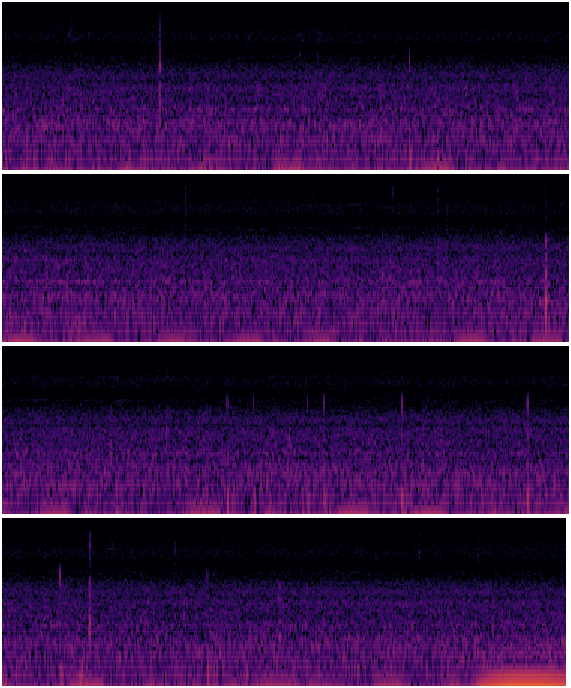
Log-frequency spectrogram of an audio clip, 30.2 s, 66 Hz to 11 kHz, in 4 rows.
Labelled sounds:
20.1	20.4	killer whale, southern resident, J pod, 0.96 to 8.0 kHz

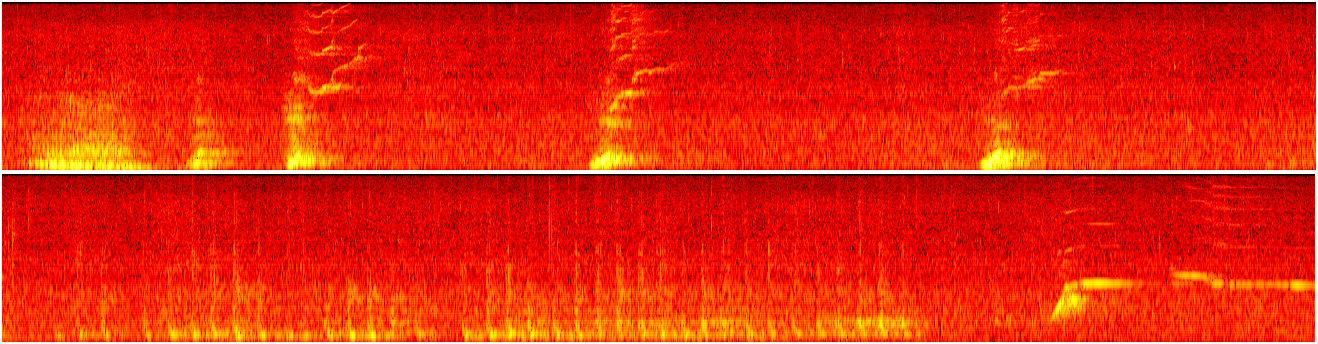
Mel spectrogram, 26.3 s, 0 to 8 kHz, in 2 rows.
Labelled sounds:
0.6	1.0	humpback whale, 1.1 to 1.5 kHz
2.8	3.8	humpback whale, 1.4 to 7.8 kHz
6.1	7.0	humpback whale, 1.1 to 4.8 kHz
9.8	10.7	humpback whale, 0.78 to 3.9 kHz
23.7	24.4	humpback whale, 0.78 to 4.3 kHz
24.8	26.2	humpback whale, 0.94 to 6.5 kHz

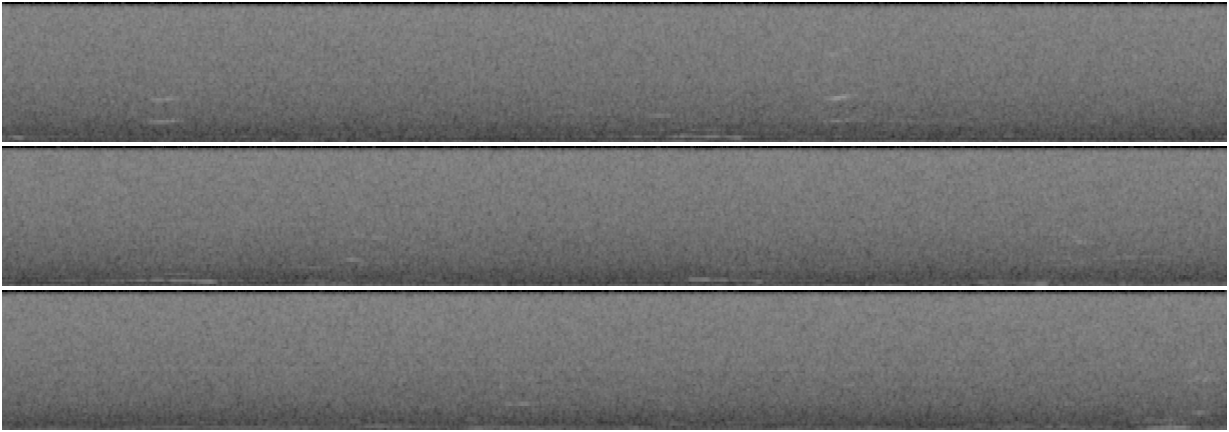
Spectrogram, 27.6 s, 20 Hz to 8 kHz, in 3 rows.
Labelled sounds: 1.0	1.4	humpback whale, 1.1 to 1.3 kHz
6.2	6.5	humpback whale, 1.2 to 2.8 kHz

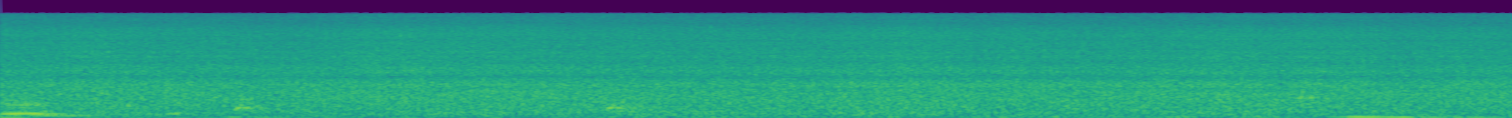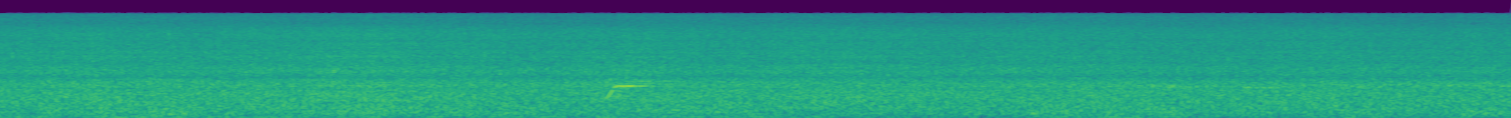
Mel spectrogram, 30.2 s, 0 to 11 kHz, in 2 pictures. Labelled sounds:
21.2	21.6	humpback whale, 0.78 to 0.88 kHz

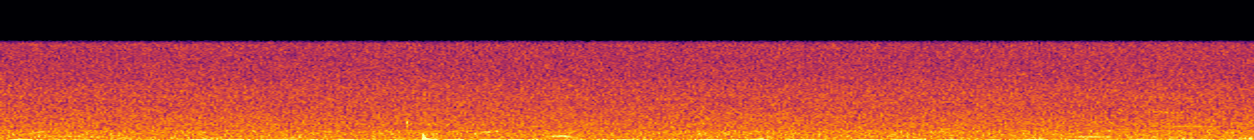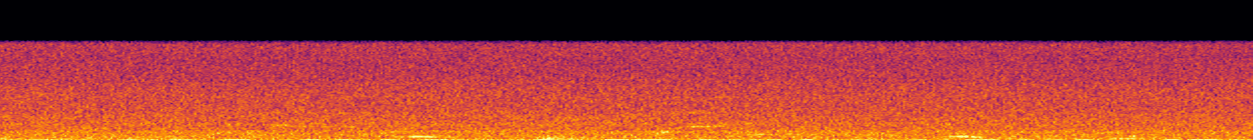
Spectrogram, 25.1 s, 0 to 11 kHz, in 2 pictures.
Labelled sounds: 11.5	11.8	humpback whale, 2.1 to 2.3 kHz
15.2	15.5	humpback whale, 1.1 to 1.2 kHz
19.4	19.7	humpback whale, 0.99 to 1.2 kHz

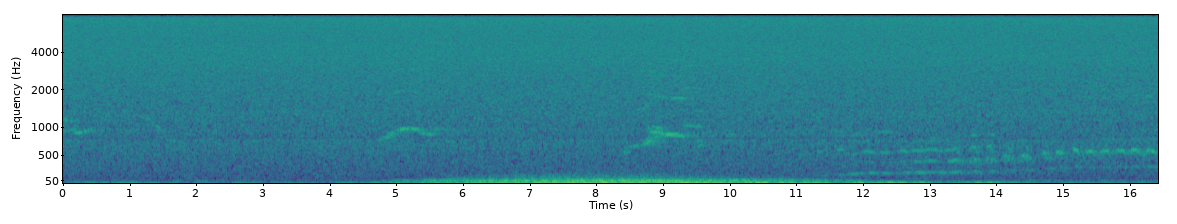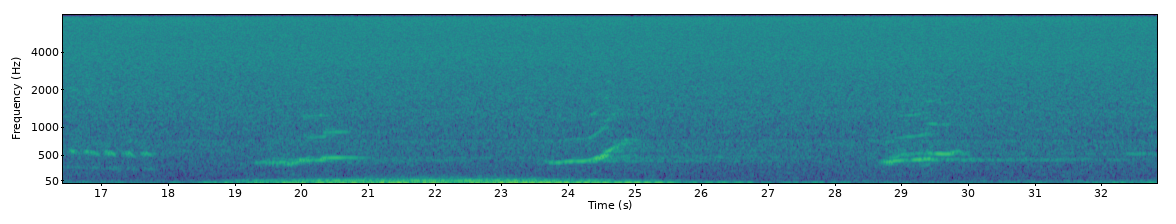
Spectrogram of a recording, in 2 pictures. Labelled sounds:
4.8	5.6	humpback whale, 0.80 to 1.0 kHz
8.8	9.6	humpback whale, 0.80 to 1.1 kHz
20.0	20.7	humpback whale, 0.80 to 0.99 kHz
24.3	24.7	humpback whale, 0.80 to 1.2 kHz
28.9	29.3	humpback whale, 0.80 to 0.90 kHz

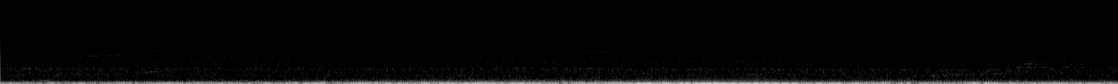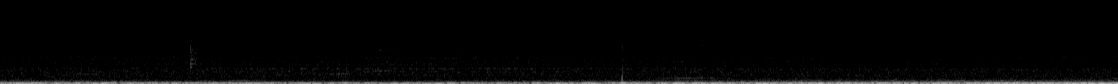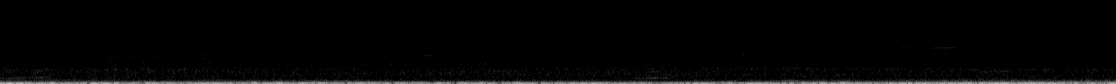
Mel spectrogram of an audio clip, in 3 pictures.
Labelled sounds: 5.8	6.1	humpback whale, 1.6 to 1.8 kHz
9.4	9.8	humpback whale, 1.7 to 1.9 kHz
31.6	31.9	humpback whale, 2.0 to 2.2 kHz

